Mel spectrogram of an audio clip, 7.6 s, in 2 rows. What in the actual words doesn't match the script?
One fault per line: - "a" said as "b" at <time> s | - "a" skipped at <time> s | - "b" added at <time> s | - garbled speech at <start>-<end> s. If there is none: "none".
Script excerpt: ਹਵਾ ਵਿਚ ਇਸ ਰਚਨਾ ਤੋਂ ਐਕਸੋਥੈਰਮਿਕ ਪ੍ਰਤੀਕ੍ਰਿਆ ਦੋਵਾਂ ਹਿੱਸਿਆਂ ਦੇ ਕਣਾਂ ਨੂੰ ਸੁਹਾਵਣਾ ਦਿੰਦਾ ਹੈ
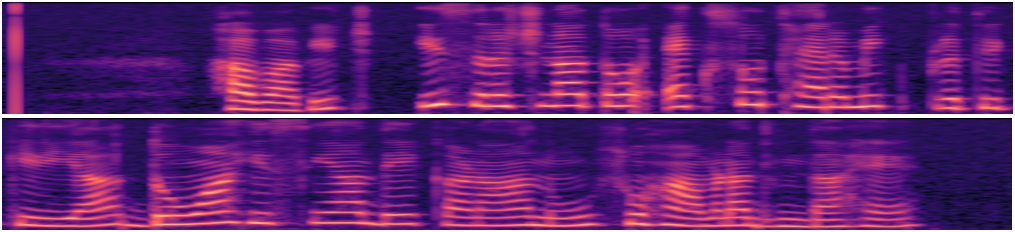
none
